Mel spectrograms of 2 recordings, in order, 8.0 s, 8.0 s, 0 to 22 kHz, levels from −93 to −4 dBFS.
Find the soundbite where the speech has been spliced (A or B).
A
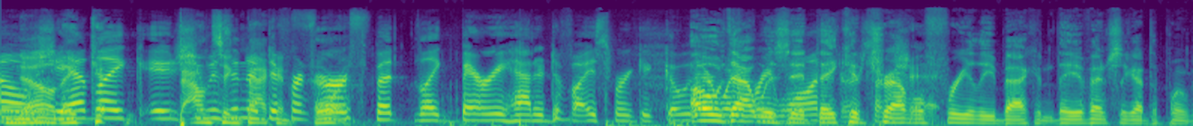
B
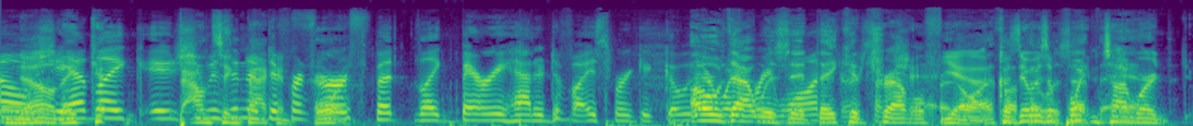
B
